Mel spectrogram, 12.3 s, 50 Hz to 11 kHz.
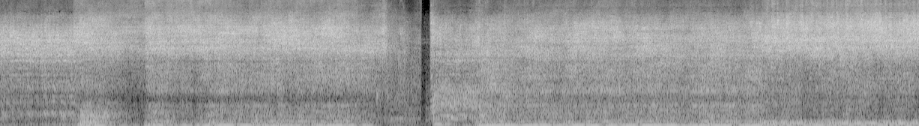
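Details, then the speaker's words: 1974 Chevrolet C10 shortbed, carbureted engine on choke: a steady, even low rumble with no stumble or hunting. It is the first idle since purchase, after a vacuum leak was fixed by replacing the vacuum port plug and the barb fitting; normal idle. "first time that's idled since I've owned [Music] it"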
